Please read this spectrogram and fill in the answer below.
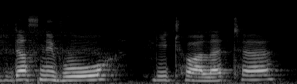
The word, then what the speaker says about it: Niveau: No, jako je pravda, že němčina používá hodně francouzských slov, takže jako třeba Niveau, vždycky já jsem se to učila jako to, jak se to píše, ale nevěděla jsem, jak se to pořádně vyslovuje, pak teda jsem zjistila, že je to Niveau,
